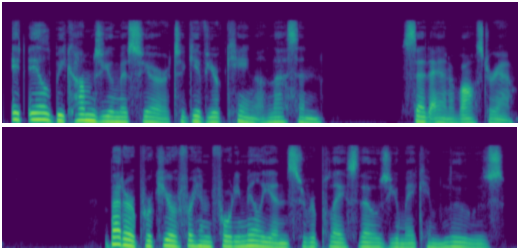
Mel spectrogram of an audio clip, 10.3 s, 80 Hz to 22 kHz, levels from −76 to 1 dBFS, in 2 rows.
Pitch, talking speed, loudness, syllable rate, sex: 145 Hz, 165 wpm, -20 LUFS, 5.1 syllables/s, female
